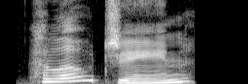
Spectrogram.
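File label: hello, female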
